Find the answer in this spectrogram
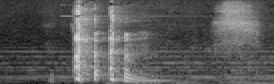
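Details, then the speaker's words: Adult man recovering from a sore throat, better than the day before, gives a short run of four quick coughs over soft background music. "I'm still coughing a bit as you can hear but it's going way better than yesterday so my Thro was um hurting a lot yesterday and now it's pretty much fine"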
